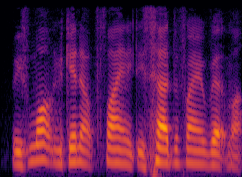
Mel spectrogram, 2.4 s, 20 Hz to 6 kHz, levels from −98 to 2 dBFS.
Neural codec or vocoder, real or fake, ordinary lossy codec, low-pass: codec, 16 kHz, 0.5 kbps, FunCodec, trained on LibriTTS, 25 frames a second; fake; none; 5.4 kHz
